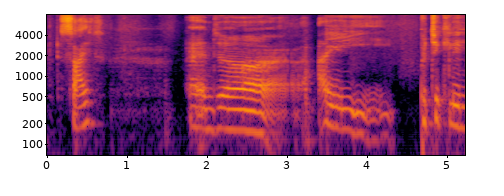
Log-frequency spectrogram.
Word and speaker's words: Scythe: Some people call it skit or Scythe, but I actually like the English pronunciation, Scythe.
